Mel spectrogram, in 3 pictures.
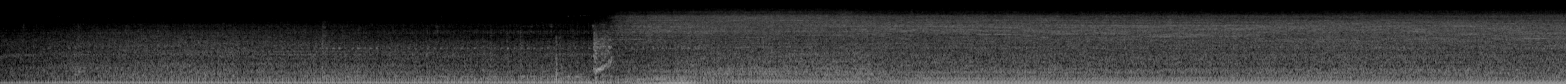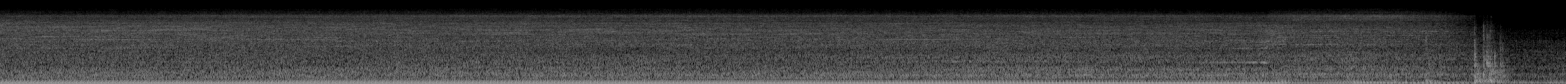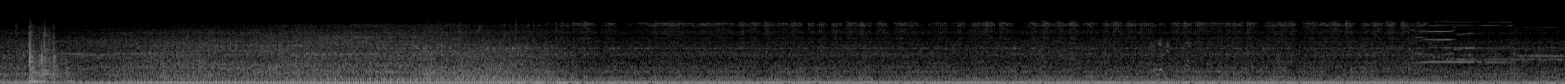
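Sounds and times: sawmill engine running: 0.0 - 46.9
band blade hissing in wood: 6.0 - 30.4.

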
